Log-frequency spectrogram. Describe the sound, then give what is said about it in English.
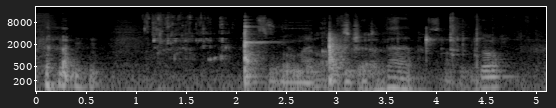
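Someone mixing a whiskey-based cocktail, combining the whiskey with other ingredients: a few sharp, ringing clinks of utensils against glass, with trickling, dripping liquid and soft clatter between them. “So as I'm combining the whiskey and the...”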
